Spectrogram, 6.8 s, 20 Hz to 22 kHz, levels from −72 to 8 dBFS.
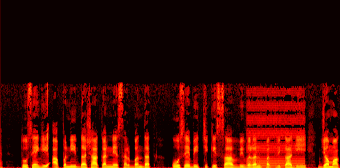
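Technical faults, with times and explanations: Throughout: low bit depth with noise shaping, a steady thin hiss climbing toward the treble, roughly 30 dB below the speech, which fits a 9-bit signal with its rounding error pushed upward.
Throughout: watery, swirly texture with smeared consonants and nothing above 11.2 kHz, likely MP3 compression at a low bitrate around 48 kbps; unlike hiss, the damage swirls with the signal.
4.92 to 6.09 s: GSM phone buzz, a hard raspy 217 Hz buzz rich in harmonics at about -11 dB, held steady as during a call and unrelated to the speech.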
